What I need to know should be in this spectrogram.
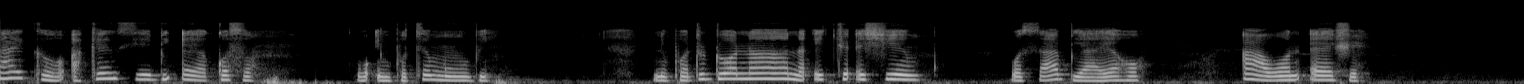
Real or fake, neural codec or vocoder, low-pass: real; none; 7.2 kHz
